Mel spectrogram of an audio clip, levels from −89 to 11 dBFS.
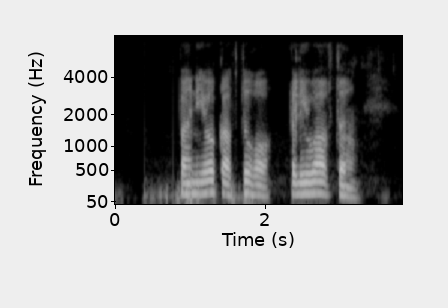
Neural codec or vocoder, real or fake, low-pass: vocoder, 22.05 kHz, 80 mel bands, WaveNeXt; fake; 7.2 kHz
